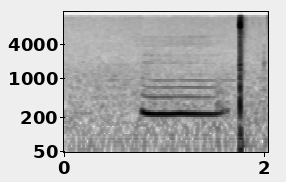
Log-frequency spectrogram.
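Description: A woman's short hummed 'hmm' held on one steady pitch for just under a second, followed by a single sharp click.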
